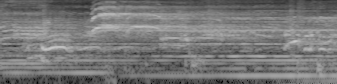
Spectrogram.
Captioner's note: children screaming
